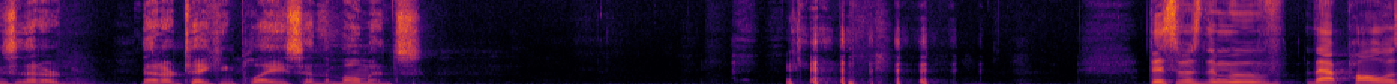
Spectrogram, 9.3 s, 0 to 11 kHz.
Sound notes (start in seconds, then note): 5.2 Steph laughs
